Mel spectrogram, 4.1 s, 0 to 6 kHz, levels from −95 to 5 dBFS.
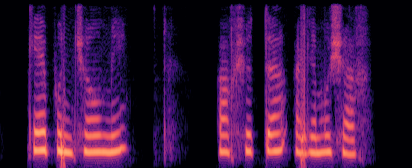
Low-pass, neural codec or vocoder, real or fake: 5.4 kHz; vocoder, 44.1 kHz, 128 mel bands, Pupu-Vocoder; fake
